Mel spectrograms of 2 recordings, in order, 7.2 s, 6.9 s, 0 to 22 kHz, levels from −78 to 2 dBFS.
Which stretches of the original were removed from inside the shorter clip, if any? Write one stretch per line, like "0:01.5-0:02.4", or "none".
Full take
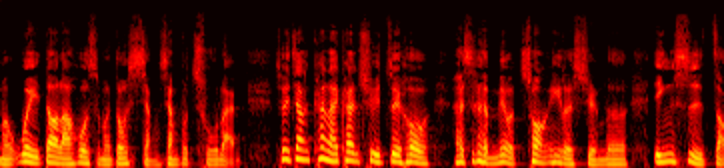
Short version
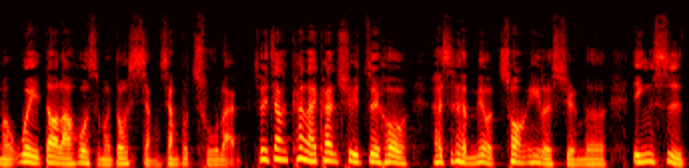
0:02.5-0:02.7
